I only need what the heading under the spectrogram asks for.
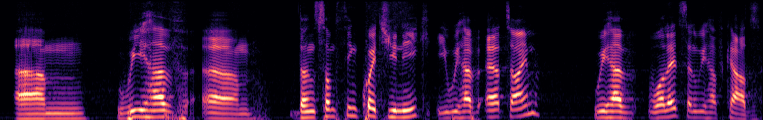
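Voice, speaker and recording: With a French accent, a man speaks in a bright, sharp tone at a fairly high pitch with ordinary pitch variation. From France. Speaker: startup founder and CEO. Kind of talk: startup pitch. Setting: stage with audience. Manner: hesitant, many fillers.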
